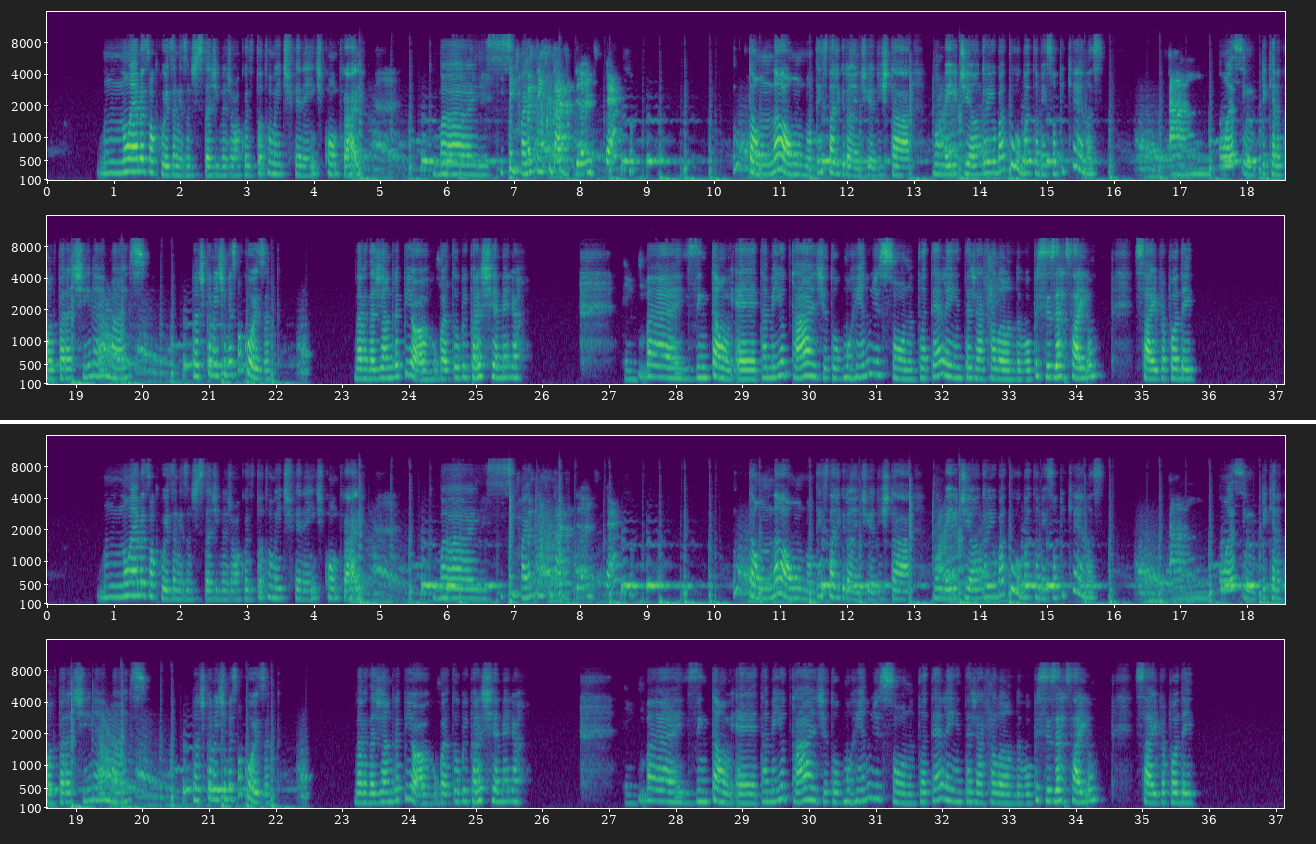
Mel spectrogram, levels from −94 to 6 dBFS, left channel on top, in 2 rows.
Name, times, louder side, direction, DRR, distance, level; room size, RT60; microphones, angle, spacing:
voice 1, 0.8-5.2 5.8-7.2 10.3-15.8 17.6-20.0 20.8-22.0 23.2-25.7 26.6-27.0 27.4-34.3 34.6-35.7, left 4 dB, 35° left, 0.6 m, -24 dB
sound 1, 4.5-22.5, right 2 dB, 20° right, 0.6 m, -29 dB
voice 2, 6.9-8.8 16.8-17.5 27.2-27.4, left 9 dB, 80° left, 0.3 m, -25 dB
3.5 x 2.6 x 2.4 m
head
